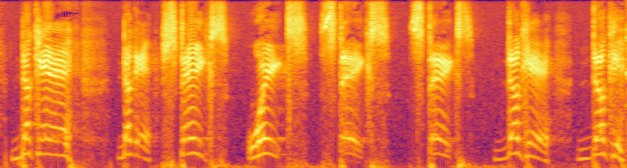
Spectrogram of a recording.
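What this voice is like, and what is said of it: Imitates another person's voice. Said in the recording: “That's my impression of the Heavy Machinery promo video.”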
